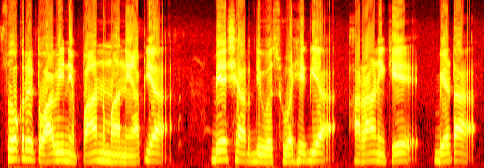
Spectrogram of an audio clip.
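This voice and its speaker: A man with a Gujarati accent narrates a folk tale, slipping the characters' lines into his own plain telling. His voice sits fairly high and sounds smooth and resonant. The recording is dry and close. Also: no echo. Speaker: storyteller.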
